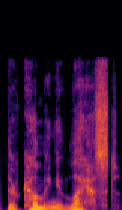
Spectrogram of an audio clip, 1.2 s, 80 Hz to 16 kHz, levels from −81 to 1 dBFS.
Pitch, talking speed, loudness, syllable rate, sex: 105 Hz, 195 wpm, -19 LUFS, 5.6 syllables/s, male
